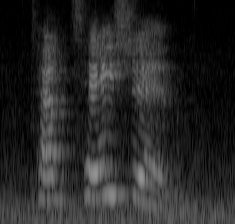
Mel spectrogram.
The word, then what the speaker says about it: temptation: number four temptation now temptation has a silent p in it although it's really not silent we just don't really hear it as well temptation what is temptation ethan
